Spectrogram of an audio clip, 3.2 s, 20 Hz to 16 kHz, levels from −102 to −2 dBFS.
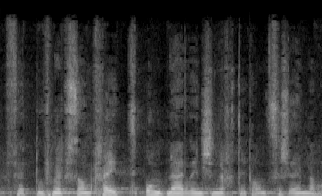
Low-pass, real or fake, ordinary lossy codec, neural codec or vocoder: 14.4 kHz; fake; AAC, 48 kbps; codec, 44.1 kHz, 3.4 kbps, Pupu-Codec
